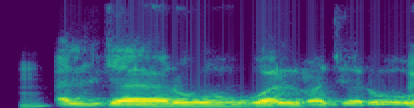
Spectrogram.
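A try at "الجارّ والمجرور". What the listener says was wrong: Lagi-lagi itu salah. Harusnya gimana? Tasdid roknya ya. Al-jarru wal majrur.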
